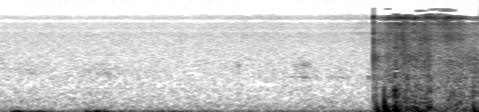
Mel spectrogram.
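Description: Quiet room hum for most of the time. Near the end comes a sharp click followed by soft rustling handling noise.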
